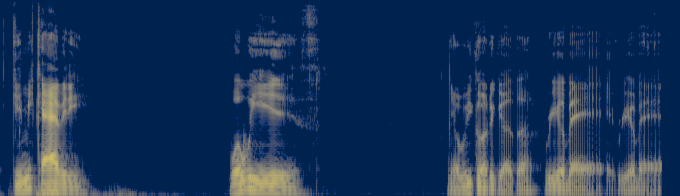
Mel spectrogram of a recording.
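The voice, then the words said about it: Speaks in a put-on character voice. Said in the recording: “I'm trying to say it in my Carisha voice”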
